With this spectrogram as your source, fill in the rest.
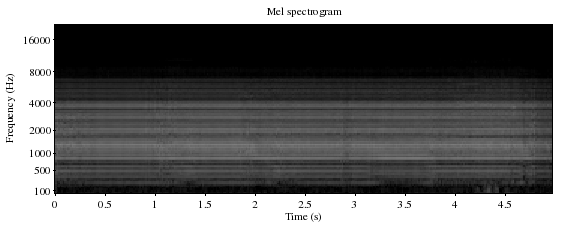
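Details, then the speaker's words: Ross RE-1207 radio after recap and repair. A steady, fixed-pitch buzzing hum with no rhythm is mains interference from the nearby soldering station. "that's part of the thing i just turned the soldering station off that's part of it noise"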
